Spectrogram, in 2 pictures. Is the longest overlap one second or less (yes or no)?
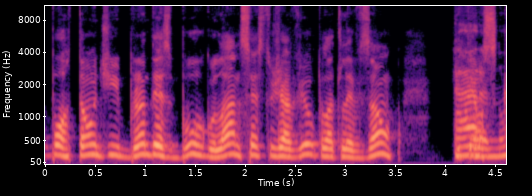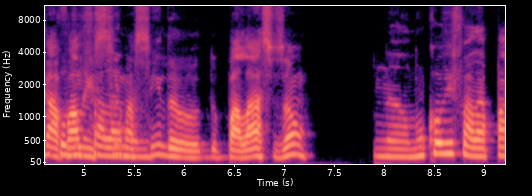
no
